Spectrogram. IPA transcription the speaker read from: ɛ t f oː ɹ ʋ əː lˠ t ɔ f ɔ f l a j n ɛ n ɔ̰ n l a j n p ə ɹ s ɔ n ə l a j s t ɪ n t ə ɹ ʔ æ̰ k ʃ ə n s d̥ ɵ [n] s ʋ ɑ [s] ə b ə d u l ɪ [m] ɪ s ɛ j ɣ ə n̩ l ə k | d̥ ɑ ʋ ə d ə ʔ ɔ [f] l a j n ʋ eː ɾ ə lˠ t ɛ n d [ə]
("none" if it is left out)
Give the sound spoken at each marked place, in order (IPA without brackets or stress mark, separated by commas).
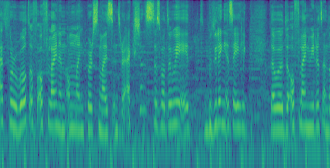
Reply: none, t, ŋ, f, ə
